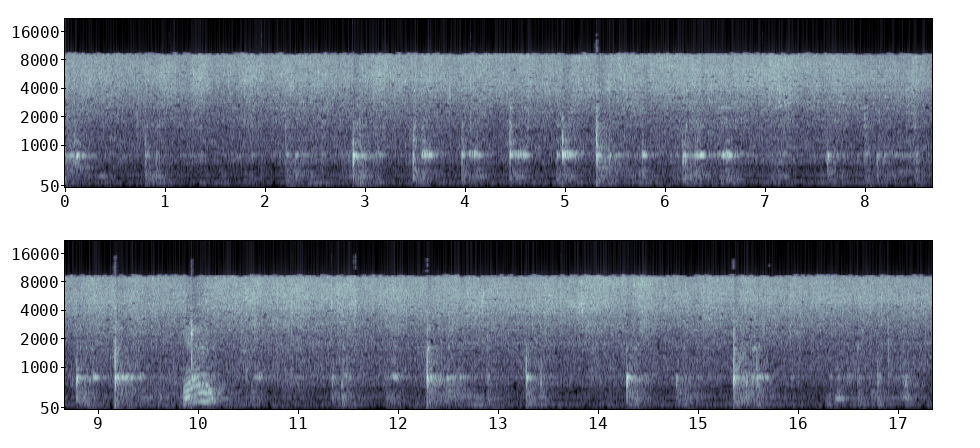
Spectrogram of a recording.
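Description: Chopped bacon, shallots and garlic sizzling steadily in a non-stick wok, with a spatula scraping and clicking against the pan at irregular intervals as the food is stirred off the bottom where it is sticking.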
